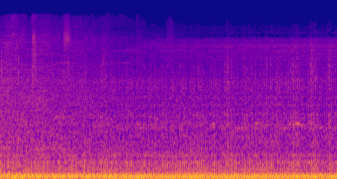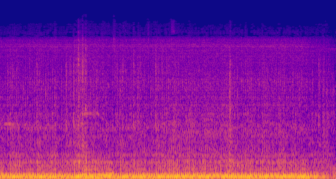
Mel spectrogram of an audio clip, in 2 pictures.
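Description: Tyres crunch and rattle over a rough dirt track.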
